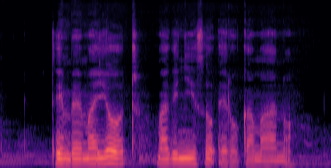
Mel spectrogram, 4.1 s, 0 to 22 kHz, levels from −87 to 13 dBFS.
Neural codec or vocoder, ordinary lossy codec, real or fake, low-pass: vocoder, 44.1 kHz, 128 mel bands every 512 samples, BigVGAN v2; none; fake; none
